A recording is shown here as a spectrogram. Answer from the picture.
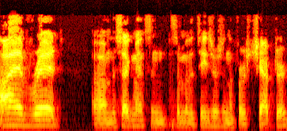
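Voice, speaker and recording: A soft-spoken, mumbling man with fairly even intonation. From Alabama. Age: 20s. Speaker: book character inspiration. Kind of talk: interview.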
